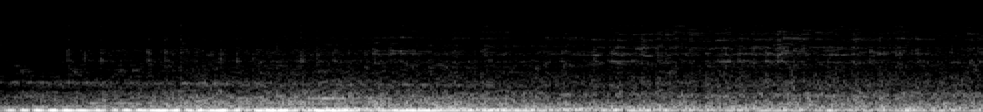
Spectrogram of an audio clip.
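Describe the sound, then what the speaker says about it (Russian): A timber freight train rumbles past close by, a loud steady roar of rolling wagons with faint rhythmic clatter, gradually easing off. "А где у нас там поезд?"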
